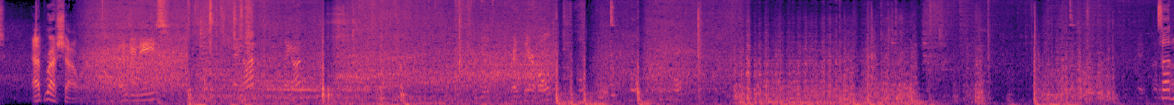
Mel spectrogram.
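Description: Wind rushes past an open vehicle as it drives.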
